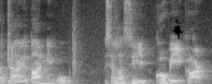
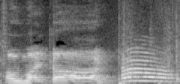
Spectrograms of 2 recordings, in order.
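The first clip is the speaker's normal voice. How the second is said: loud high squeal, slow on the first words; excited scream; 7 semitones higher, 5 dB louder, much slower than usual. Real, not acted. Opening a tea parcel, squealing loudly. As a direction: shriek with delight. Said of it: "mä rupean huutaa".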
